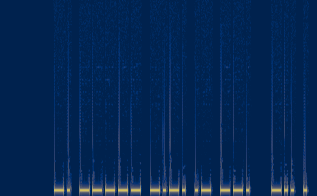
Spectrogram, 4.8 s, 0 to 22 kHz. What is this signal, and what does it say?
Morse code, heard as a keyed tone, about 25 wpm, 700 Hz. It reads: N0CAG DE
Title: USA Callsign DE Callsign - 5 Characters - 25wpm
